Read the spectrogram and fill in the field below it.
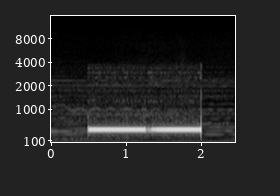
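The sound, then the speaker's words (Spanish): A steady electronic ringback tone sounds on an outgoing phone call made from Cachis y Flamenco Radio, one long beep of about a second and a half with a brief dip partway through, then cuts off abruptly into quiet. “A ver si nos coge el teléfono.”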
